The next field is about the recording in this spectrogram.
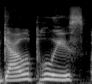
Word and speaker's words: Gallipolis: So this story took place in and around the cities of Point Pleasant, West Virginia, and Gallipolis, Ohio, which I can't believe that's the way it's pronounced when it looks exactly like Gallipoli.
